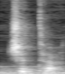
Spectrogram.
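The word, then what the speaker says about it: चित्त: Because all C's are pronounced ch. Chitta.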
